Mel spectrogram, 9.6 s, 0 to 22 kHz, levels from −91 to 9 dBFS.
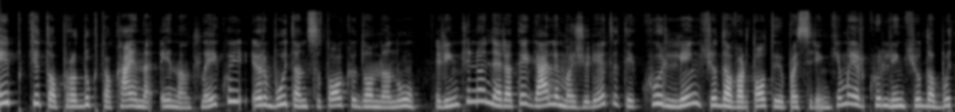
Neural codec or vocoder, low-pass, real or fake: codec, 44.1 kHz, 7.8 kbps, Pupu-Codec; 14.4 kHz; fake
